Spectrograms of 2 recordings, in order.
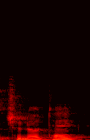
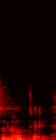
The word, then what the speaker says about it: cenote: Two coats of sandstone and two coats of chinote. I know it's cenote. I know I'm pronouncing it wrong. I'm pronouncing it the Italian way.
